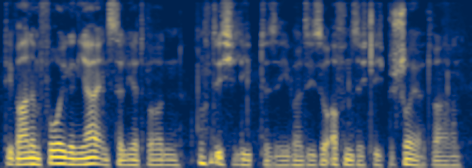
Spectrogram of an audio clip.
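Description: A man's voice: deep voice, fairly even intonation, fast talker, darkish tone. A man narrating as a sardonic, self-assured teenage hacker in a first-person audio drama, casual and wry. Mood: smug. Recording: clearly audible hiss.

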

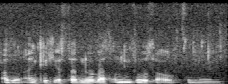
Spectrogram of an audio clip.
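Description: Very dark, gravelly flat-voiced man. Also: on the low side, brisk, slight background noise, poor audio. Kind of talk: casual chat.

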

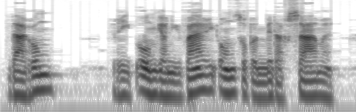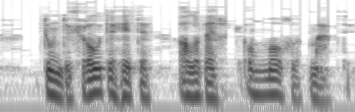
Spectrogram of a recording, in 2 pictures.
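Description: Radio drama: gloomy young Flemish brother and narrator, husky, on a narrow phone-like recording. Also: male voice, low-pitched, measured pace. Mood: sombre narrating. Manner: pessimistic. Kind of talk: 1980s school radio drama acting and narration.

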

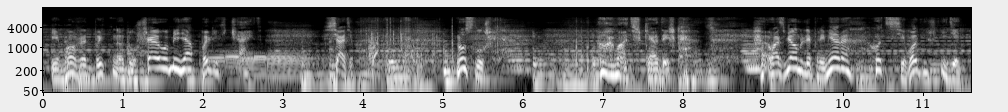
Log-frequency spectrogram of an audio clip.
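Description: Frantic, exasperated middle-aged civil servant. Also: male voice, on the high side, heavily acted. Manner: theatrical, pleading, ranting in lists of complaints. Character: exhausted, exasperated married civil servant, self-pitying and frantic. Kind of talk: radio play acting of a classic comic story. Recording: studio radio play with music.

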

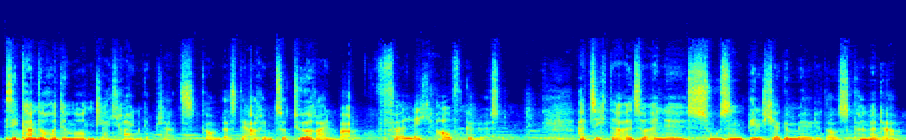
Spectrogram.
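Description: An actress playing a gossipy yet guarded office worker in a radio crime drama, offhand and dryly sardonic. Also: female voice, sits low, very animated, moderate pace, darkish tone, faint music behind.

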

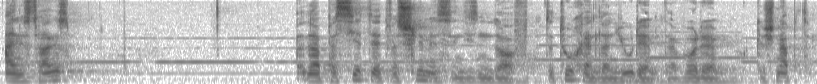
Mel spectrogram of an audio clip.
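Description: Tiefer, makabrer Erzähler in halligem Raum. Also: male voice, sits low, slow pace, pauses often. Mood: grimly confiding. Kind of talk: German radio play acting. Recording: echoey, distant, music behind.

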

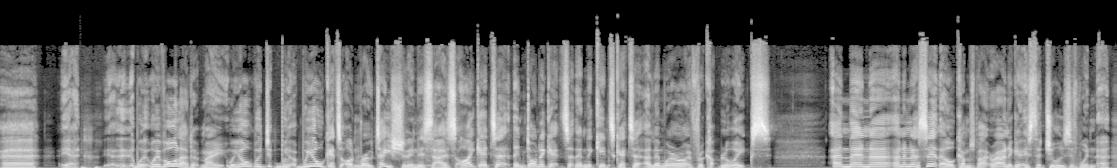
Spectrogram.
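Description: A man's voice: high-pitched, sing-song, brisk, no room sound, studio quality. A middle-aged man hosting a radio show, rambling through jokey home stories with lots of restarts. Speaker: radio host. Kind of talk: casual radio chat. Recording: music playing under voice.

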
